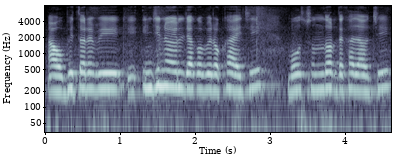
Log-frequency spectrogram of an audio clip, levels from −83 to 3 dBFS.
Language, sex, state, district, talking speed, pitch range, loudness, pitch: Odia, female, Odisha, Malkangiri, 170 wpm, 205-225 Hz, -17 LUFS, 215 Hz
